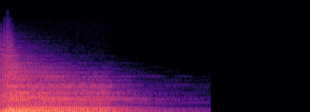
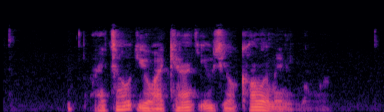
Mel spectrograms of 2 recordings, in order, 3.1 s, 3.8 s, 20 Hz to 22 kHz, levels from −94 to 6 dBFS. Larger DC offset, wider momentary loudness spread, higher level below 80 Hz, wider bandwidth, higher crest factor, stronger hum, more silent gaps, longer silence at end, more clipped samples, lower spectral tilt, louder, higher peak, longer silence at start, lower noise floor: neither; first, 20 LU vs 17 LU; first, -32 dBFS vs -52 dBFS; about the same, 8 kHz vs 8.8 kHz; about the same, 18 dB vs 20 dB; neither; neither; first, 1.55 s vs 0.8 s; neither; first, -8 dB/octave vs -5 dB/octave; first, -25 LUFS vs -30 LUFS; first, -8 dBFS vs -12 dBFS; second, 0 s vs 0.65 s; second, -54 dBFS vs -72 dBFS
